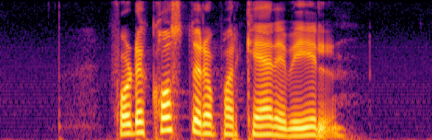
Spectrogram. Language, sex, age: Norwegian, female, 36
